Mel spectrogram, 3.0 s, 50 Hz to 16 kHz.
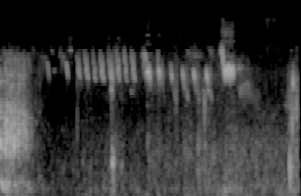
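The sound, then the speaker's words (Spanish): Hooves of a horse galloping along a road as a knight rides alone toward a convent in the 1961 epic El Cid: a fast, rhythmic clip-clop of many light hoofbeats, fairly faint. “Más tarde Rodrigo cabalga solo por un camino hasta llegar a un convento donde lo reciben tres monjas.”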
